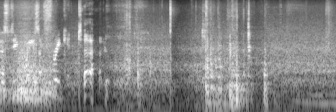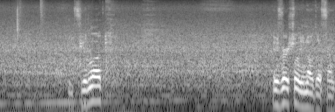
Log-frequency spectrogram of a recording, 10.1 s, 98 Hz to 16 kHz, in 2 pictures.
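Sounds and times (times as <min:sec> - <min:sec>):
metal cabinet clunking and scraping: 0:03.0 - 0:04.1.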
